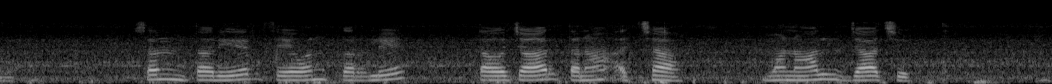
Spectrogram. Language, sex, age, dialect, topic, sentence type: Magahi, female, 25-30, Northeastern/Surjapuri, agriculture, statement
